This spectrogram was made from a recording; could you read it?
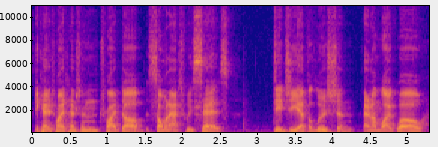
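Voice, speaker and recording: A man's voice: mid-range voice, brisk, sharp tone. A man speaking as a series creator, giving a casual commentary.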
